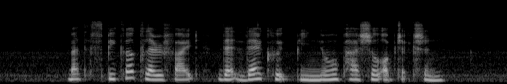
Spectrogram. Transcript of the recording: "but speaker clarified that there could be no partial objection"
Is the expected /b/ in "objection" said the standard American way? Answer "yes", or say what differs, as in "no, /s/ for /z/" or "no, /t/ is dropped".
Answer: yes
